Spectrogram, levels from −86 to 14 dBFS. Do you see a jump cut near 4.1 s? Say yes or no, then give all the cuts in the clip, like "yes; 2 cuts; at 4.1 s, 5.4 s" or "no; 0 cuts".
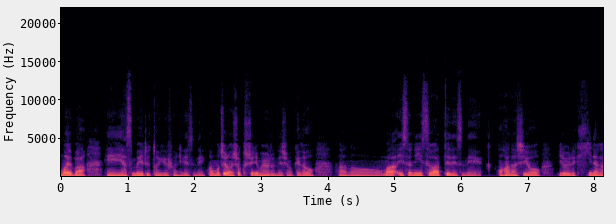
no; 1 cut; at 2.2 s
